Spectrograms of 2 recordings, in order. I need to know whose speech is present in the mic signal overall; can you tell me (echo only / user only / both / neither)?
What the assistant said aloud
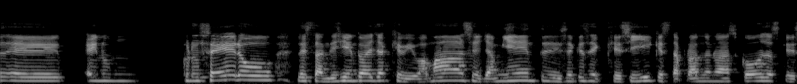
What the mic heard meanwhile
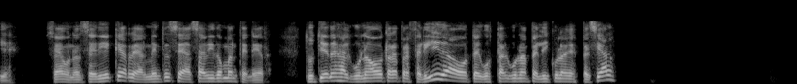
user only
